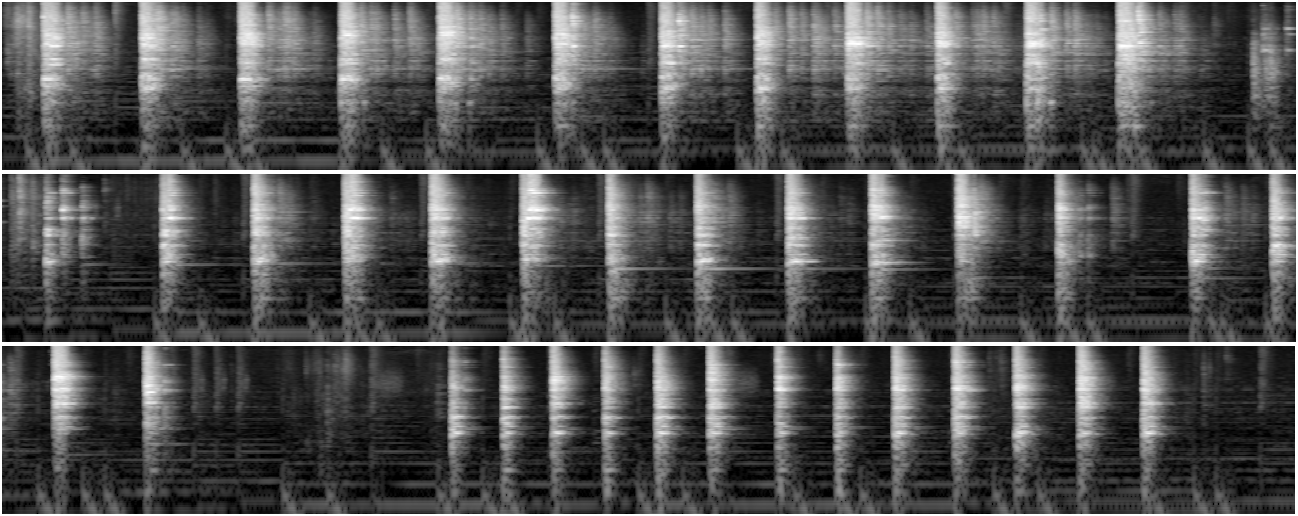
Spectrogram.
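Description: Repeated metallic clanks of a hatchet striking the steel shell of a sealed air-conditioner compressor, one to two blows a second with a few short pauses and a faster run near the end. Some blows ring briefly. Background music with steady bass notes plays underneath.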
